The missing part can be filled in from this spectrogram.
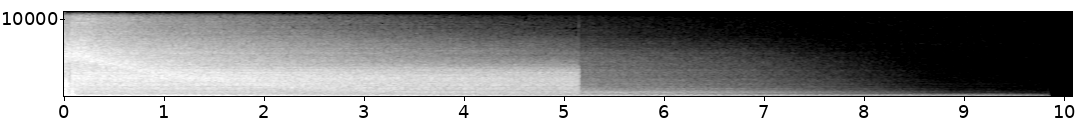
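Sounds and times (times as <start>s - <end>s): low rumble: 0.0s - 9.5s.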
